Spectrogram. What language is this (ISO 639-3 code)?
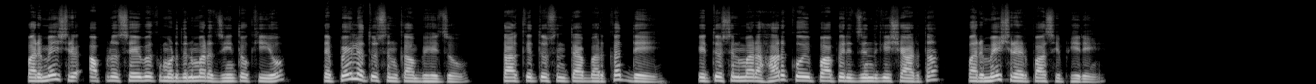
bhd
